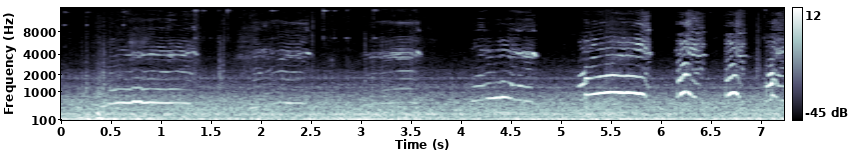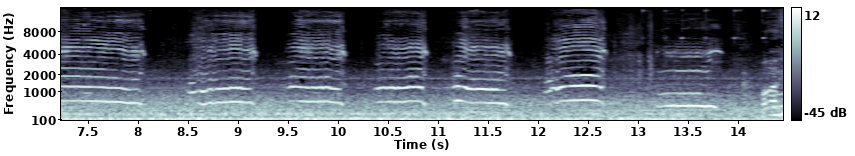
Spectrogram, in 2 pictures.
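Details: Whining from a Doberman/collie cross named Mungle, muzzled in a moving car, calling for his lost Moromom toy: a long run of drawn-out, arching whines, each bending up and down, repeated every second or so, with road noise beneath.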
